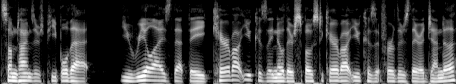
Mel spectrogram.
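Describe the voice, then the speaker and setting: With an American accent, a man in an unremarkable speaking voice holds a medium pitch and fairly even intonation. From Oregon (Albany). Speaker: door-to-door sales manager. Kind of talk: casual chat.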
